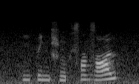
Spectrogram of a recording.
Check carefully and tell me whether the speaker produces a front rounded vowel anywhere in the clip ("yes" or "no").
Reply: no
